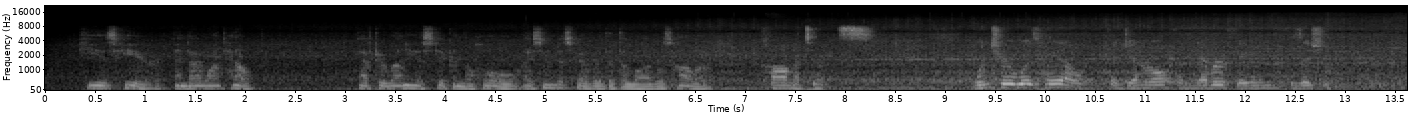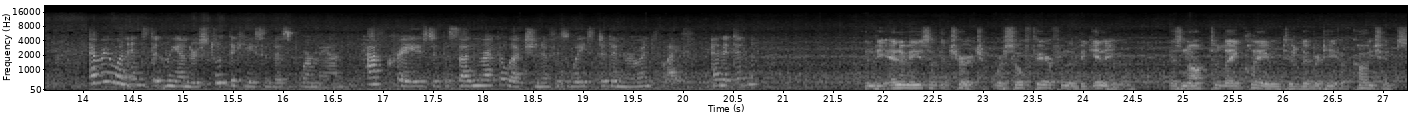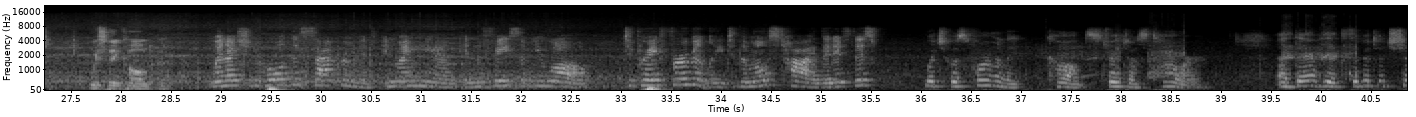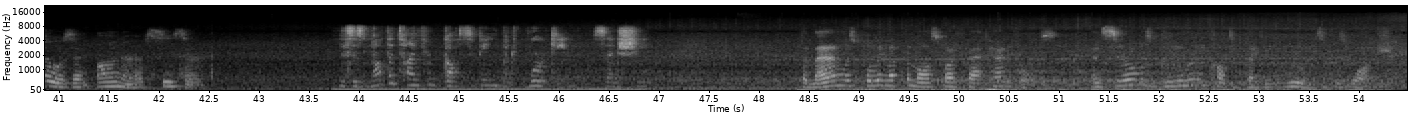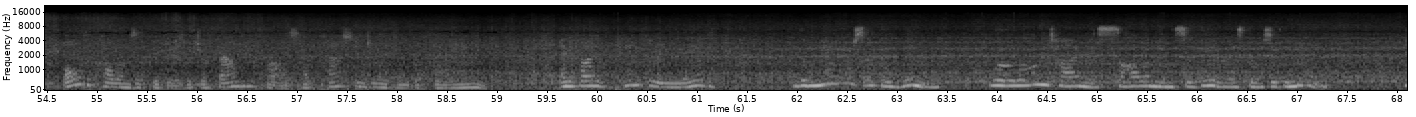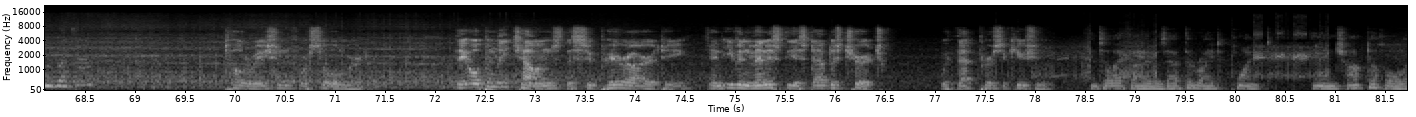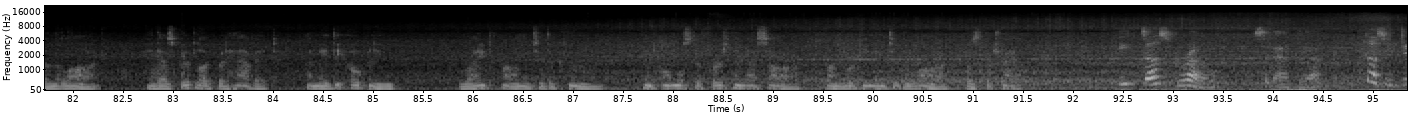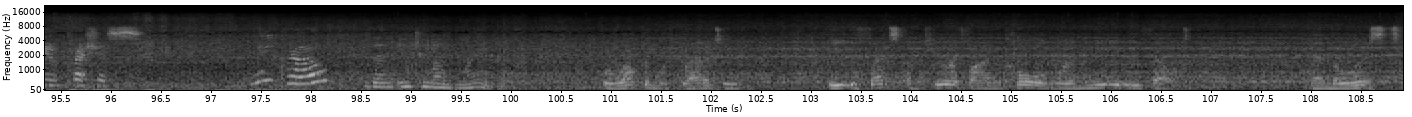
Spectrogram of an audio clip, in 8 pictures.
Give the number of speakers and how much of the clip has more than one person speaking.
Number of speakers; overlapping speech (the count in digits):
10, no overlap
